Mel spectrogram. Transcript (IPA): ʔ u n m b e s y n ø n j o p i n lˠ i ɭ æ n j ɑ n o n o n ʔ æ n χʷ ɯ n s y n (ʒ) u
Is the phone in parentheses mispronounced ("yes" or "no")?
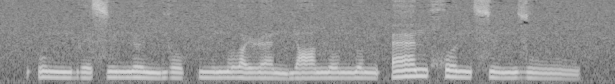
yes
